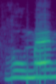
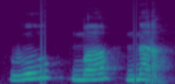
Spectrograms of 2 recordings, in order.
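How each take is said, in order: First: वुमेन said with a clear men ending, the common mistake; wrong pronunciation. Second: वुमन said as woo-mun, short u and a soft unstressed mun; वुमन spoken slowly and low, the right way; correct pronunciation. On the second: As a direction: say वुमन plainly as the singular, not वुमेन. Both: Shown as a demonstration. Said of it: "वुमेन नहीं".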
